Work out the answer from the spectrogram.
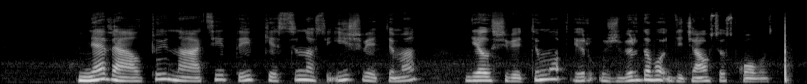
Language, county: Lithuanian, Kaunas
